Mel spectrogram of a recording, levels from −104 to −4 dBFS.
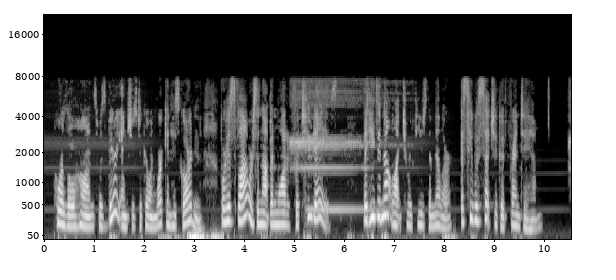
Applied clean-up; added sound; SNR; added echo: classical method spectral subtraction.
